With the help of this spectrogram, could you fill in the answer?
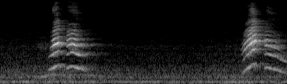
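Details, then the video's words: Green ringneck parrot, a pet rose-ringed parakeet described as talking, gives two harsh, two-part, downward-bending cries about two seconds apart. "Parrot sound talking | Parrot bolne wala totha cute"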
